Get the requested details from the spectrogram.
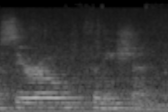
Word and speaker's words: Syrophoenician: The woman was a Greek, a Syrophoenician by birth, and she kept asking him to cast the demon out of her daughter.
